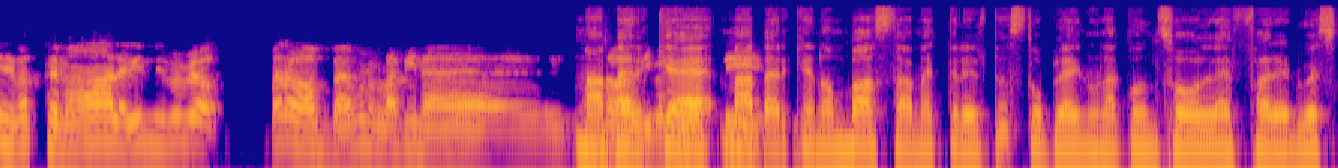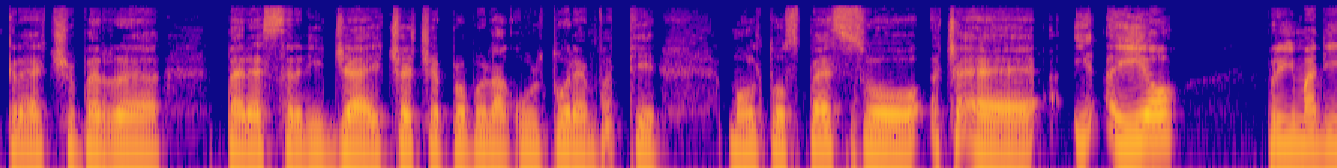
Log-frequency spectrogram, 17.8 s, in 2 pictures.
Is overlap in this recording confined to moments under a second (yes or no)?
no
